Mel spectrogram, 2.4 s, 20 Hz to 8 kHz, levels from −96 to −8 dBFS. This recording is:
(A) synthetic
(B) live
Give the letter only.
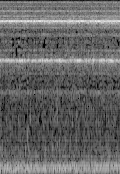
B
